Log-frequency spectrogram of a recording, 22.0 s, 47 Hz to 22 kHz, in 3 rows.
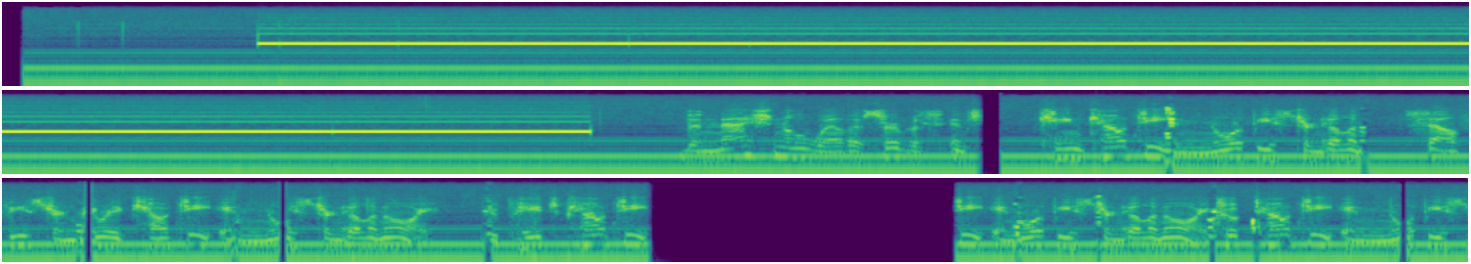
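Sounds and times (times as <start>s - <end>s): radio feed low hum: 0.1s - 17.9s, 19.4s - 22.0s
steady alarm beep: 1.3s - 10.3s.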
